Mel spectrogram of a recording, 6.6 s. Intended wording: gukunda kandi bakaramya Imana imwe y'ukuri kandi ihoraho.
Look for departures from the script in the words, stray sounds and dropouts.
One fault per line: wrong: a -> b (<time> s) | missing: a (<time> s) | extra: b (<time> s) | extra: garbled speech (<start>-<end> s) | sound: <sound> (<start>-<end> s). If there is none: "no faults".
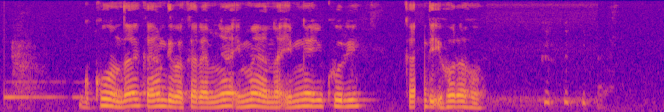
sound: dropout (4.1-4.2 s)
sound: laugh (5.4-5.9 s)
